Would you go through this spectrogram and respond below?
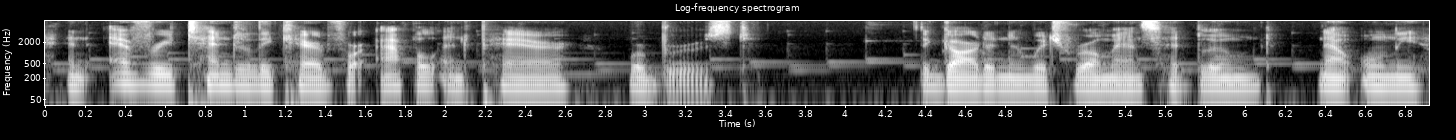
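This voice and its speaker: Genteel butler, male narrator in role, low-voiced and soft-toned, formal, gentle ASMR storytelling over music. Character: genteel, devoted male butler reminiscing about household staff.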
